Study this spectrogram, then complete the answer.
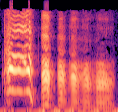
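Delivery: real laugh; burst of laughter. Real, not acted. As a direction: break into a shouting laugh. Laughing at theologians' readings.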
